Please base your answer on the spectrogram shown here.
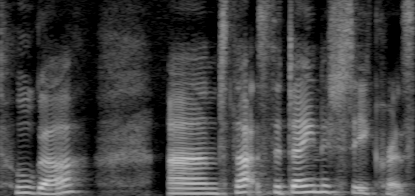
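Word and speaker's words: hygge: the little book of what looks like hi to me but it's Huga and that's the Danish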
